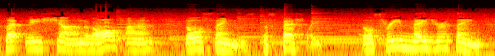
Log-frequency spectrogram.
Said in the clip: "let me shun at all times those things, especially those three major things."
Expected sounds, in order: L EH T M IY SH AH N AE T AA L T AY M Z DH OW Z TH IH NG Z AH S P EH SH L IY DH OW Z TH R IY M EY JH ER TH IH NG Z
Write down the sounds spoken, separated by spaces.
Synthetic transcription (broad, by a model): L EH T M IY SH AH N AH T AA L T AY M Z DH OW Z TH IH NG Z AH S P EH SH L IY DH OW Z TH R IY M EY JH ER TH IH NG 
